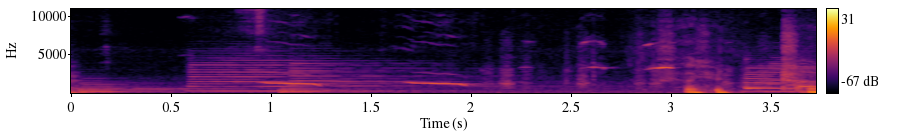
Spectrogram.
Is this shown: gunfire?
no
